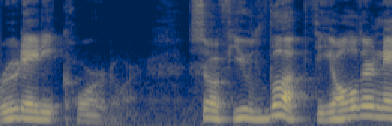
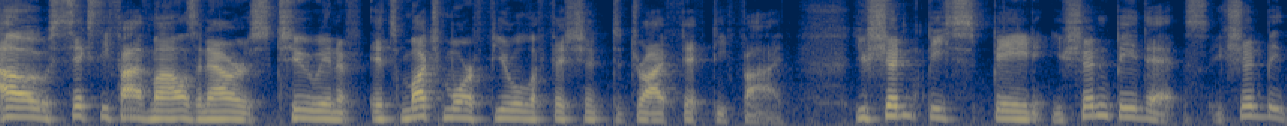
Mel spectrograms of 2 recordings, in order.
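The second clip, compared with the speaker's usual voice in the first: plain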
